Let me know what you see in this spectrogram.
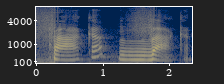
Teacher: Quando você produz o som, os lábios inferiores e os dentes superiores entram em contato para que o som possa ser produzido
